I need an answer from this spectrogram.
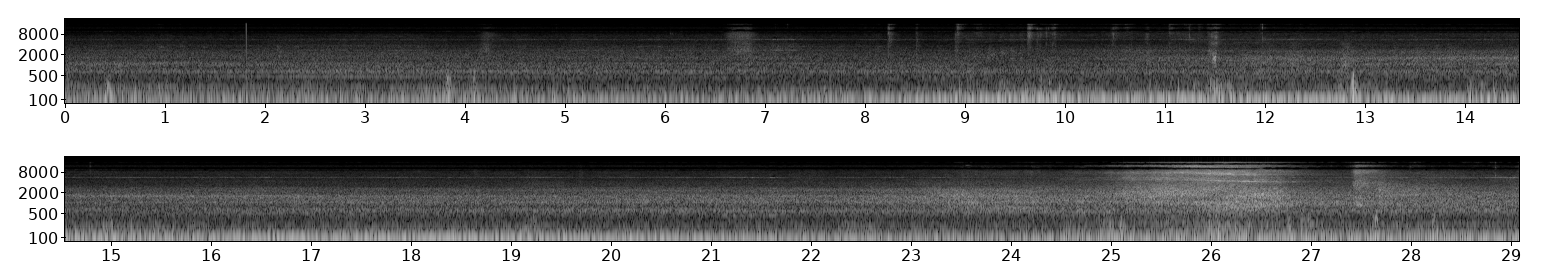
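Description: Diesel locomotives of a BNSF freight train passing, a steady low engine rumble with the running noise of the train. Near the end there is a brief louder hiss with a falling squeal.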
